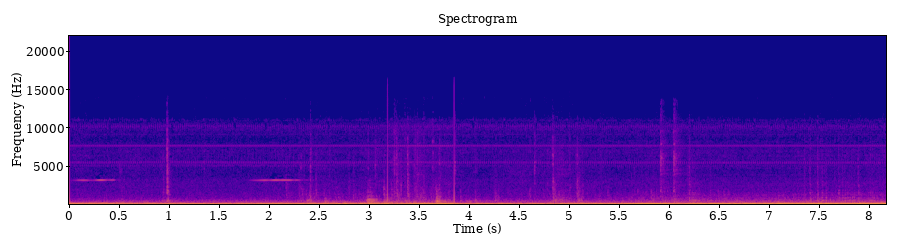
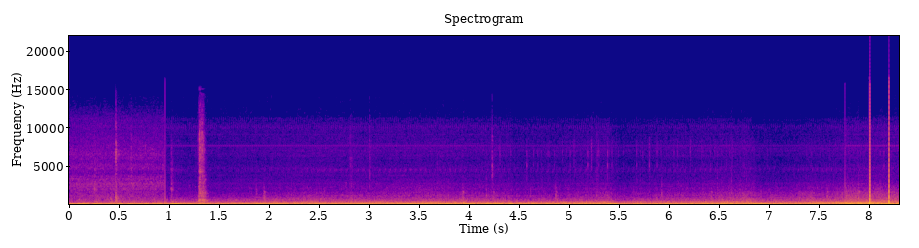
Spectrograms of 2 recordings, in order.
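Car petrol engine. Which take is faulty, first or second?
first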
